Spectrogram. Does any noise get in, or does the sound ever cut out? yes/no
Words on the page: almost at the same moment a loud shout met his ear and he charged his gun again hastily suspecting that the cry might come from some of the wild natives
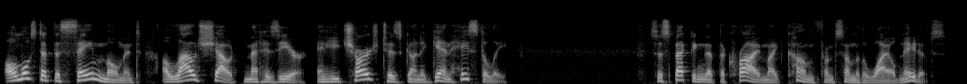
no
